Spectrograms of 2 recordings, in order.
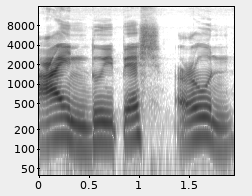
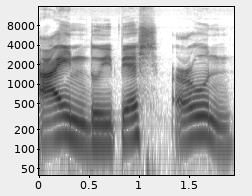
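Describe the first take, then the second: The two takes are said the same way.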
